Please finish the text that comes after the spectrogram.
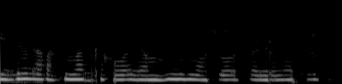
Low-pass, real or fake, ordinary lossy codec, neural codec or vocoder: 5.4 kHz; fake; none; codec, 16 kHz in and 24 kHz out, 1.1 kbps, FireRedTTS-2 codec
